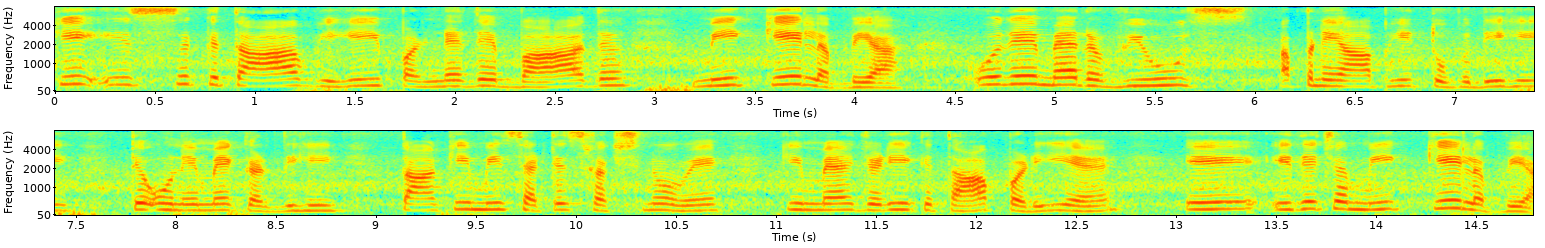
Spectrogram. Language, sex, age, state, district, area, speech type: Dogri, female, 60+, Jammu and Kashmir, Jammu, urban, spontaneous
